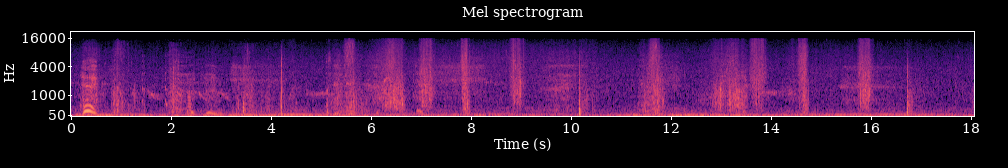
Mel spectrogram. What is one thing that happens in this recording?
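Leaves rustle and crunch as a man crouches and digs in the undergrowth.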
